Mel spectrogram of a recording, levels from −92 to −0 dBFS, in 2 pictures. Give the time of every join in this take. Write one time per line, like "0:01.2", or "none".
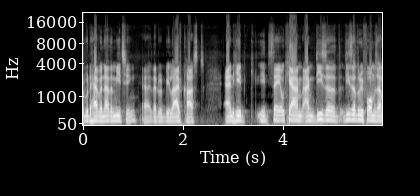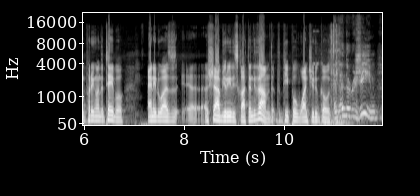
0:10.9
